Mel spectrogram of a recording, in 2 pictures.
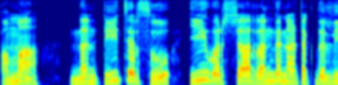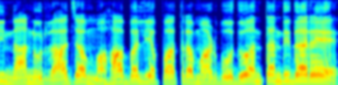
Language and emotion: Kannada, happy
